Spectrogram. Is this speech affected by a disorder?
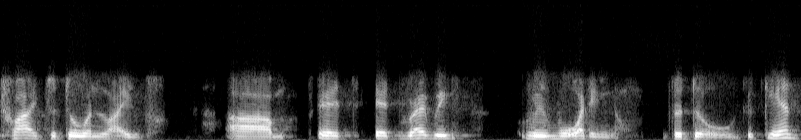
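Yes: cerebral palsy; walks independently, climbs stairs to top of Empire State Building.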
